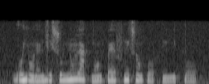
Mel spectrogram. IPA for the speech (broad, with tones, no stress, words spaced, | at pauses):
ɡo˧jɔ̃˨ɾɛ̃˧ ɡi˧su˧nũ˦la˦˨ ɡ͡bɔ̃˧k͡pɛ˧ fĩ˦sɔ̃˧k͡po˨ hĩ˨ni˨ k͡po˧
